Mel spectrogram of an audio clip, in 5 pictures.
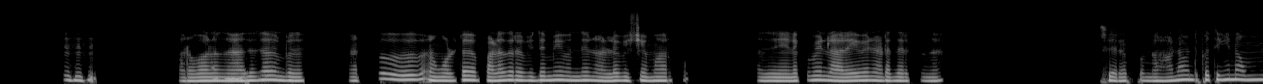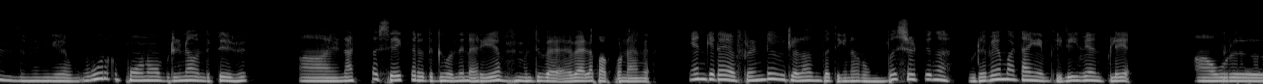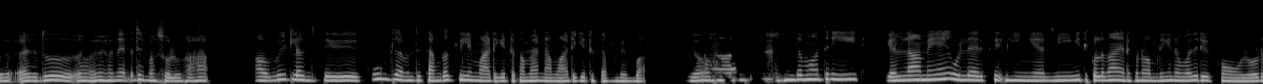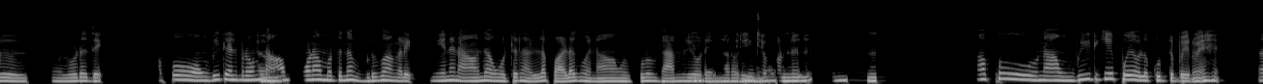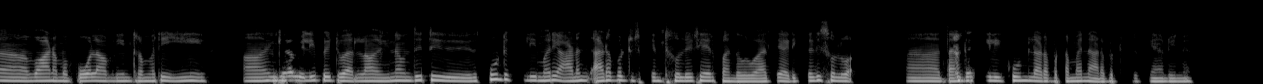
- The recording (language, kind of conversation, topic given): Tamil, podcast, தூரம் இருந்தாலும் நட்பு நீடிக்க என்ன வழிகள் உண்டு?
- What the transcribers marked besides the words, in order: unintelligible speech; chuckle; other noise; tapping; other background noise; chuckle; unintelligible speech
